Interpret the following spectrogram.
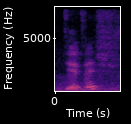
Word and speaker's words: Divish: It's Divish, but let me look up how to spell it quickly.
